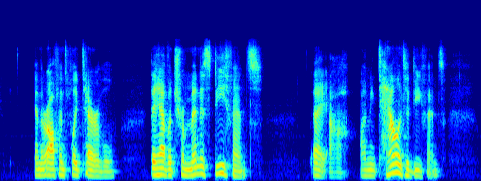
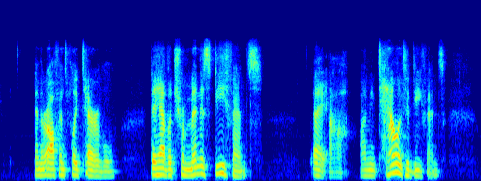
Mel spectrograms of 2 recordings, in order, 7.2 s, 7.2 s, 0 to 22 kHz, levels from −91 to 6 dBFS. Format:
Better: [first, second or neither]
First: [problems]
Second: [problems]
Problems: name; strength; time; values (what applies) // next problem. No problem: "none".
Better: first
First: garbled, watery; slightly; nothing above 7.5 kHz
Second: garbled, watery; badly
